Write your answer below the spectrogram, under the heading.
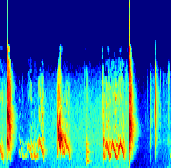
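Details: Old pet budgerigar giving a quick run of wavering, zigzag chirps and short squeaky warbles, punctuated by a few sharp ticks, over a quiet indoor background.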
